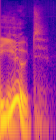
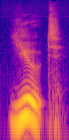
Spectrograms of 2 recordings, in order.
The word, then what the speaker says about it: ute: 80s Early 90s Toyota it's a ute ute ute like like you ute like in Australia that's what they call small pickups they call mutes yeah but they spell it ute yeah I don't know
